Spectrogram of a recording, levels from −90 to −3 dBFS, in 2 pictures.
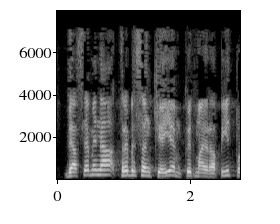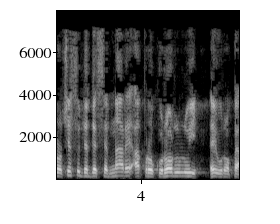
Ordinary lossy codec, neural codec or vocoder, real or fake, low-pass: MP3, 32 kbps; codec, 24 kHz, 6 kbps, HILCodec; fake; 7.2 kHz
